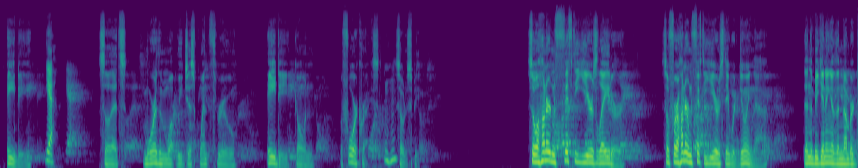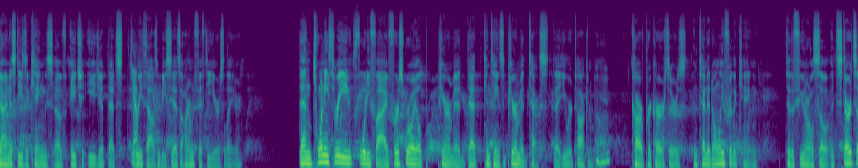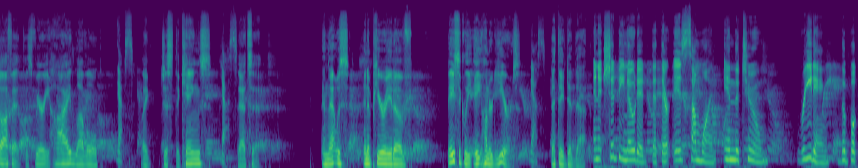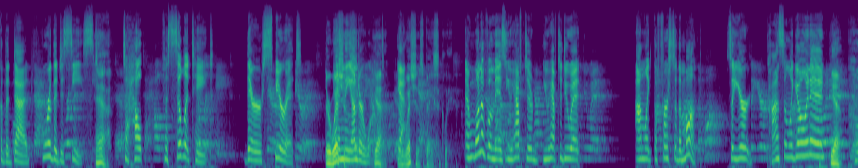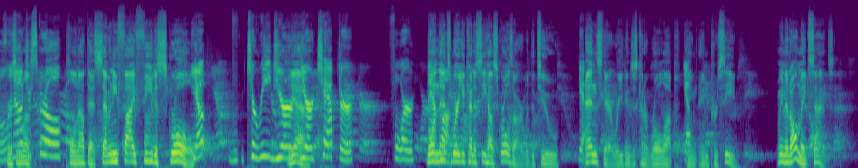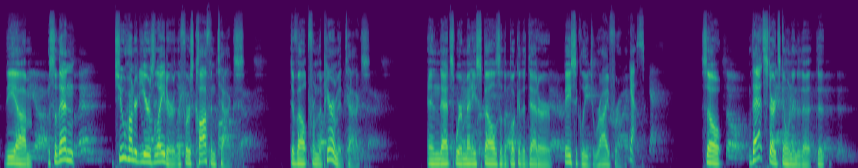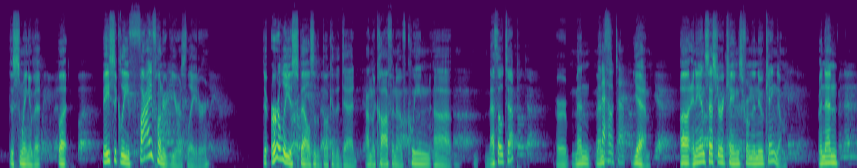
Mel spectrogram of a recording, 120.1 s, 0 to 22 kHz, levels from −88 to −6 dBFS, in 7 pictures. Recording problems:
echo of what is said; noticeable; throughout; 380 ms later, 15 dB below the speech

